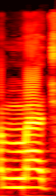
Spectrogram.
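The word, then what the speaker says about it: match: क्या होता है, हमेशा टी साइलेंट हो, हमेशा साइलेंट हो। बहुत सारे आप वर्ड देखो, जैसे वह मैच हो गया, एम ए टी सी एच, जैसे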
